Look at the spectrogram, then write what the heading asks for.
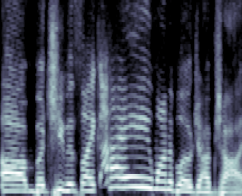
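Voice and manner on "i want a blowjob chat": mock, irritating, high-pitched annoying girl voice. Retelling a girl's drink order to the manager at a bar, mocking a girl's voice. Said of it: "I'm going to use that voice because this girl sucked".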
